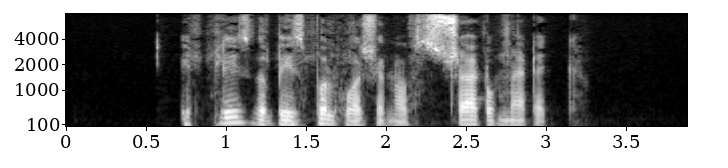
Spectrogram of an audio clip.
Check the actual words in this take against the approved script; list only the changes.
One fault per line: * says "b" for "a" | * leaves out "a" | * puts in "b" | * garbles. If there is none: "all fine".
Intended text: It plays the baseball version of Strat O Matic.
all fine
